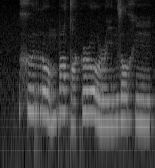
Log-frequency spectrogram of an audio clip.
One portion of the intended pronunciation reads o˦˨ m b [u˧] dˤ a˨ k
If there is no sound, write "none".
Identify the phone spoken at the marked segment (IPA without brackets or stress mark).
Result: u˦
